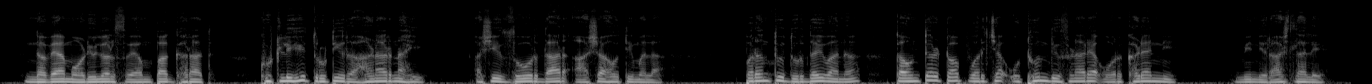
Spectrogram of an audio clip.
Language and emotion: Marathi, sad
